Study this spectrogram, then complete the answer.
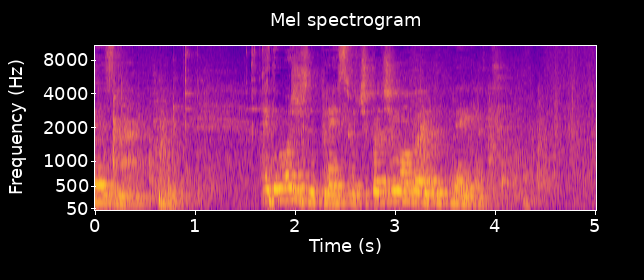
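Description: A middle-aged woman speaks with animation close by.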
